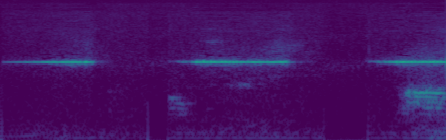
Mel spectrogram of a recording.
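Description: Faint electronic beeping: a steady high tone repeating about once a second, each beep about half a second long.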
